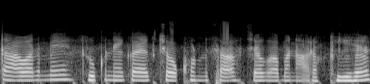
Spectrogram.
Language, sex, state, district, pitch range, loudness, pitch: Hindi, female, Chhattisgarh, Raigarh, 180-200 Hz, -14 LUFS, 190 Hz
